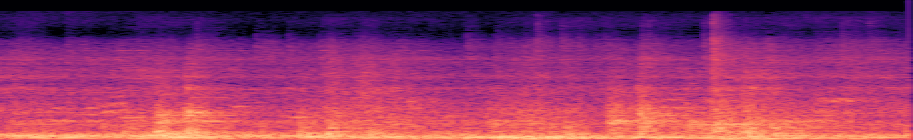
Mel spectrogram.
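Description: Electric passenger train running on the line: a steady low rumble, with louder stretches about a second in and around three seconds in.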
